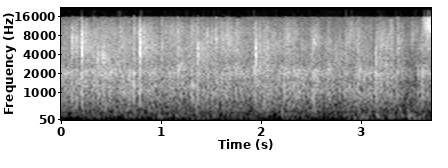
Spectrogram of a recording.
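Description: Audience at the 2026 Tasmania Australian of the Year Awards applauding as John Fornham walks to the stage, a steady, full round of clapping from a large crowd with crisp individual claps.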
